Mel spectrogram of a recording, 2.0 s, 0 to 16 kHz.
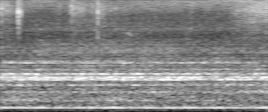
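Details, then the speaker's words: Hcalory Tool Box diesel heater running normally at setting eight of ten, already blowing warm air, on a 50 Ah battery; steady even hum with low drone and soft mid whir, no surging or knocking. "There you have it. This thing is doing what it is designed to do. Listen how quiet it is. It's already blowing nice warm air and it will get warmer because I have it on, you know, eight out of 10."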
